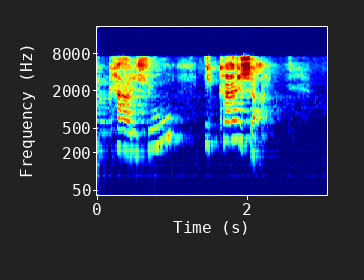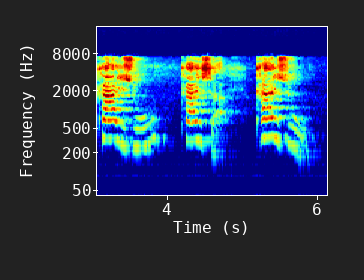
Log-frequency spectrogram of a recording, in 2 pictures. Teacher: caju qual é a sílaba forte é o ju a última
